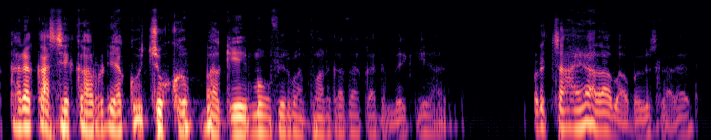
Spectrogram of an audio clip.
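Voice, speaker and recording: A man from South Sumatra preaching a sermon to his congregation, swinging between loud pleading and hushed prayer. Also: mid-range voice, fast talker, husky. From South Sumatra, Indonesia. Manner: repeats words, addresses congregation directly. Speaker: pastor. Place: church.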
